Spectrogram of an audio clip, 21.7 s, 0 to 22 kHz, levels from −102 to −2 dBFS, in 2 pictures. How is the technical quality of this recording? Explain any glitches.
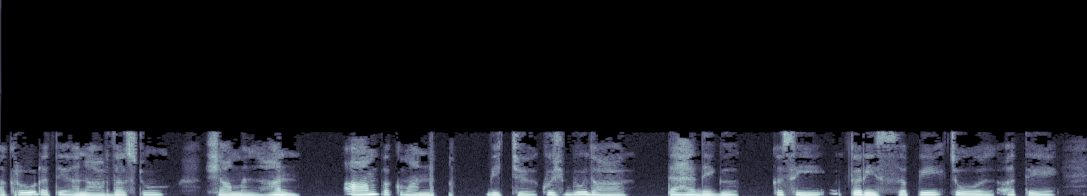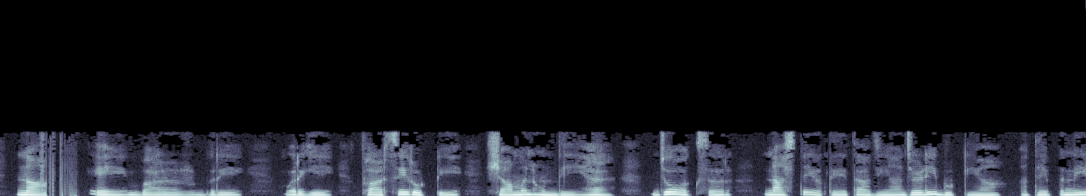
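The quality is poor. Plainly audible codec damage runs through the speech, and two brief dropouts break it.

MP3 compression, likely, affects the whole clip. Nothing survives above 7.2 kHz. Weak frequency lines switch on and off, giving a watery, swirly sound. This points to about 32 kbps.

Intermittent contact occurs at 4.30 to 4.52 s and 11.27 to 11.63 s. A loose connection opens for about 0.16 s, then about 0.25 s. The speech drops out, with crackle at the edges.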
